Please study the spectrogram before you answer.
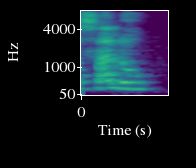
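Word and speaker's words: salud: Pelo menos eu, quando estou falando com meus amigos, assim, não é nada formal, eu falo salu. Salu. Só, simplesmente, sem o D no final.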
